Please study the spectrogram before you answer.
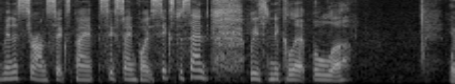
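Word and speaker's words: Boele: Nicolette Buller, I think the pronunciation is. It is Buller.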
